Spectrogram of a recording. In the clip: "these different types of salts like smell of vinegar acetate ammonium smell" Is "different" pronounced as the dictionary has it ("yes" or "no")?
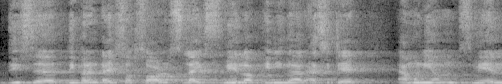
no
